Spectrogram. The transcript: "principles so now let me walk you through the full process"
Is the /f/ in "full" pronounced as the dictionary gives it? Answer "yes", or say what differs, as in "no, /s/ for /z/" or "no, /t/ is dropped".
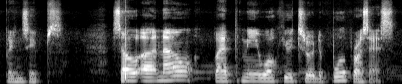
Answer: no, /p/ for /f/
